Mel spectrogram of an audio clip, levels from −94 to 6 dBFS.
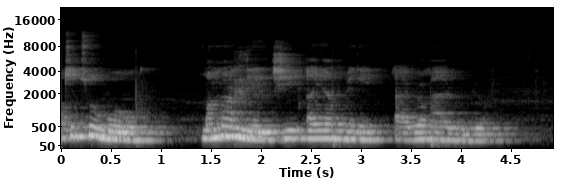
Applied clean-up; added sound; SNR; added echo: none; none; none; reverberation time 0.7 s.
